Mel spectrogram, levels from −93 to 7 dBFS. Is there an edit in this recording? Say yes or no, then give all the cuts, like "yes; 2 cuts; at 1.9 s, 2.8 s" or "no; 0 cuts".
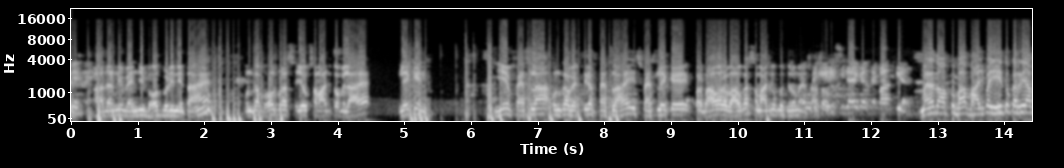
yes; 1 cut; at 11.1 s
